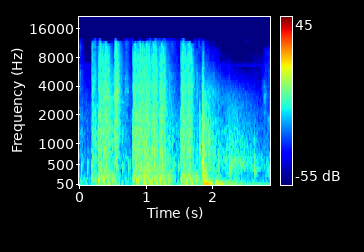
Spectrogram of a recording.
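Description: Heavy, continuous automatic gunfire in ARMA 2, loud and close, with dense overlapping bursts of rapid shots and short gaps between them.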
